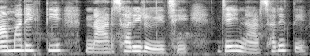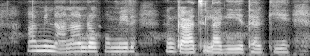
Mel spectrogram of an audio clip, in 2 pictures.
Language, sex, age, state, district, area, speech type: Bengali, female, 45-60, West Bengal, Jhargram, rural, spontaneous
